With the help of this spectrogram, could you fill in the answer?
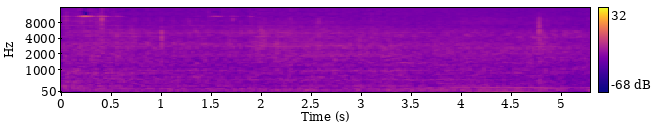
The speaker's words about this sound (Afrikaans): Dan sien hy sy juffrou se kar voor hulle huis stilhou.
